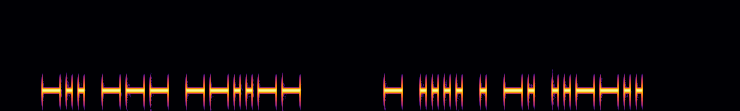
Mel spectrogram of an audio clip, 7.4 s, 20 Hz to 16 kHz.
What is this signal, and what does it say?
Morse code, heard as a keyed tone, about 20 wpm, 700 Hz. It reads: DO, THEN?
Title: 2x Word-Spacing - Sentences from Top 100 Words - 20wpm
